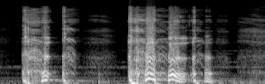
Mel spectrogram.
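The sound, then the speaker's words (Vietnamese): A man coughs hard and chokes on water, performed by a voice imitating the sound: a few harsh, voiced coughing bursts in two clusters, with a short pause between them, loud and with no other sound. “nghe thấy nó nói thế thì ho sù sụ, sặc nước cả lên mũi.”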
